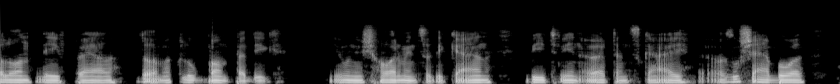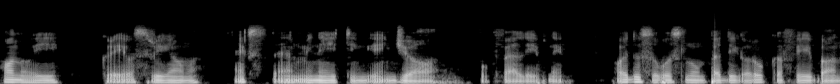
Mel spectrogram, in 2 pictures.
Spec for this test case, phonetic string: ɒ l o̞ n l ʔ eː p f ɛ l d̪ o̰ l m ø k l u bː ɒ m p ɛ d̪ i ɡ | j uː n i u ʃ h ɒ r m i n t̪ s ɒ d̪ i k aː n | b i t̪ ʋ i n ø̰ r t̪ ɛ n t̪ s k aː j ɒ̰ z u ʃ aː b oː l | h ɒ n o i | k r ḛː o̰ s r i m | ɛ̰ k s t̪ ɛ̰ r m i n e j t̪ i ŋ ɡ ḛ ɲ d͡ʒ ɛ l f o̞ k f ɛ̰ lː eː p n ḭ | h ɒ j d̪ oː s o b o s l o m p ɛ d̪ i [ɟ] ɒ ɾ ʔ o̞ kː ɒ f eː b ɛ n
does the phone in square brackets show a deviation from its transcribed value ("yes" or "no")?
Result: yes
